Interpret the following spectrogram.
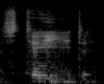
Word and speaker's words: stayed: Y la pronunciación es como si fuera una T al final. Stayed.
